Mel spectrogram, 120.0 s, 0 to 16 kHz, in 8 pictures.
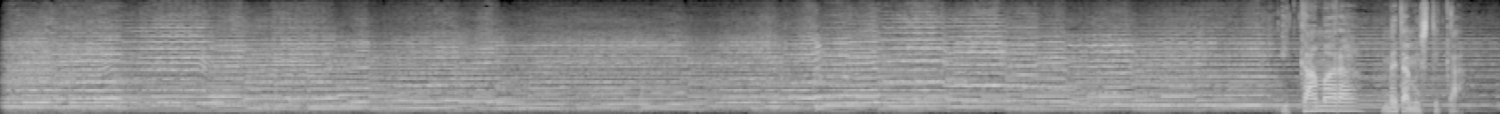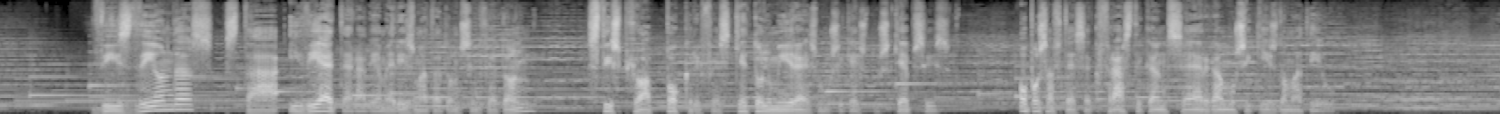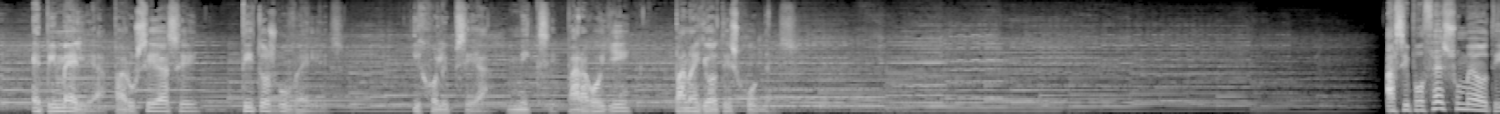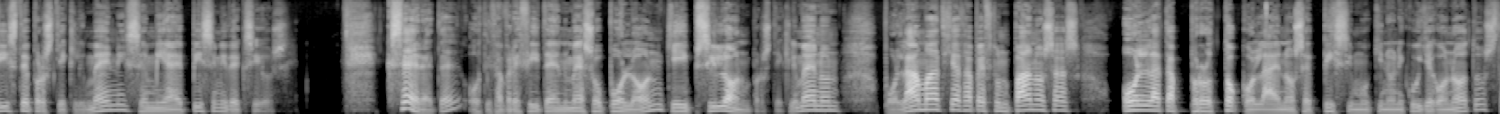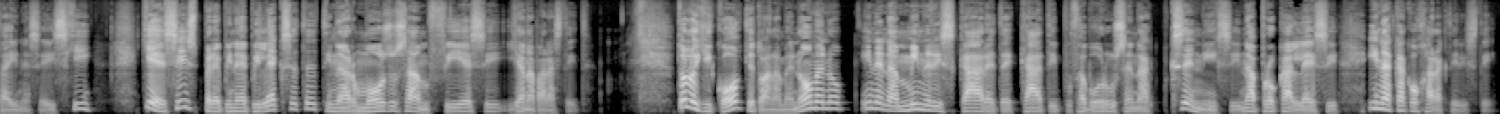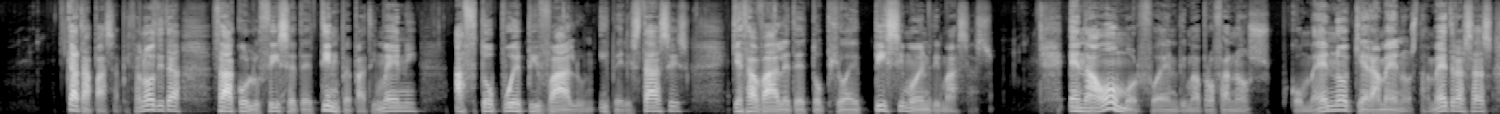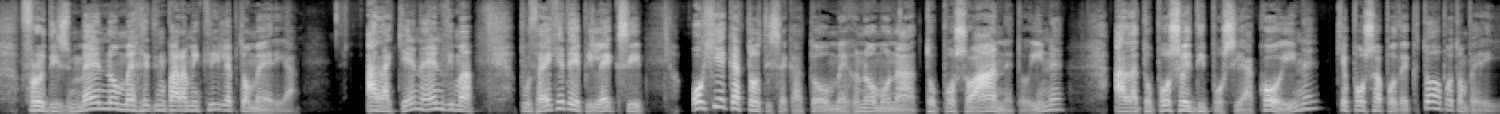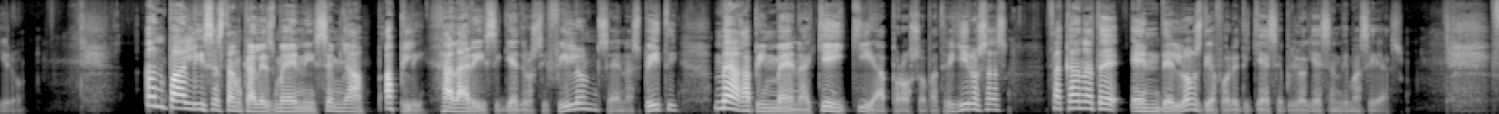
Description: Παρουσιάζονται τέσσερα ιδιαίτερα γοητευτικά έργα ισάριθμων συνθετών, των Λέος Γιάνατσεκ, Γιόζεφ Χάυντν, Ζαν Φρανσαί και Καρλ Ράινεκε, γραμμένα σε τρεις διαφορετικούς αιώνες (18ο, 19ο και 20ο).
Άλλα πιο παθιασμένα και άλλα πιο ανάλαφρα, τα ενώνει η συνθετική μαεστρία και η εξομολογητική διάθεση των δημιουργών τους.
